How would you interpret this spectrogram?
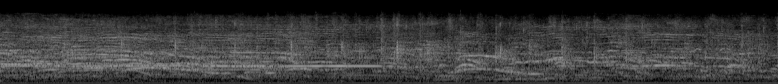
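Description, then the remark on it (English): A church audience at Fellowship Church shouts praise to the Lord together in a dense, sustained roar, with scattered higher cries and some clapping mixed in, holding steady and loud throughout. “If you believe it, give the Lord a shout of praise.”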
